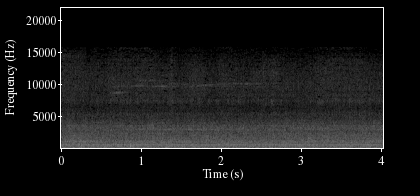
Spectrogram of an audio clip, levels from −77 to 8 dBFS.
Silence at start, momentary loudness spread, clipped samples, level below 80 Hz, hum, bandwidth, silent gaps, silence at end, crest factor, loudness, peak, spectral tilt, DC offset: 0 s; 1 LU; under 0.1%; -50 dBFS; none; 16 kHz; none; 0 s; 14 dB; -38 LUFS; -26 dBFS; -3.5 dB/octave; under 0.1%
